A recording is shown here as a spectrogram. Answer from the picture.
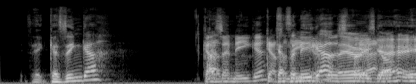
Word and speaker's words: Gazzaniga: Gazzaniga.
